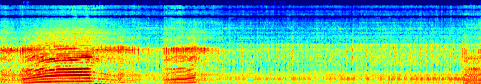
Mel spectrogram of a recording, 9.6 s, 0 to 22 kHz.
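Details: Murray M2500 two-stroke string trimmer, long unused, after carb kit replacement and high-speed screw adjustment: buzzy engine revs twice to a high wail, then settles to a fast steady idle; runs cleanly and responds.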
